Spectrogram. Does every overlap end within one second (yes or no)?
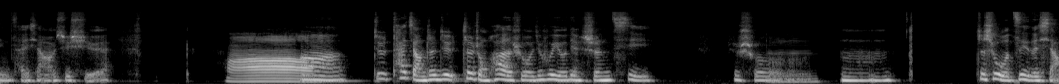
yes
